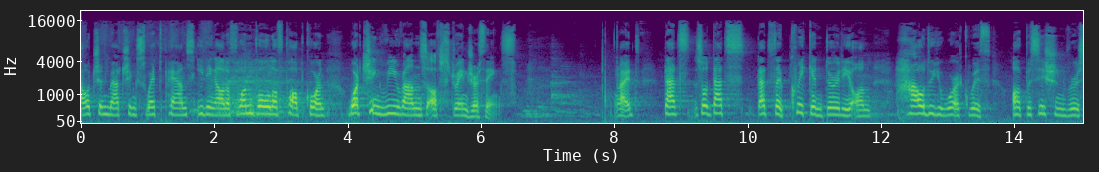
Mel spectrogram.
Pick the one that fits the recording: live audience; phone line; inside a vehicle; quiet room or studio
live audience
